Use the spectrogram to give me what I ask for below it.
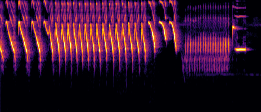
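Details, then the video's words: Canary singing for training other canaries, delivering a very fast, even tour of downward-slurred notes, roughly eight a second, breaking into a buzzy roll and a final pure whistle. "Unexpectedly, The Sound Of This Canary Attracted Many Canaries To Song"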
